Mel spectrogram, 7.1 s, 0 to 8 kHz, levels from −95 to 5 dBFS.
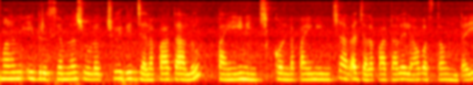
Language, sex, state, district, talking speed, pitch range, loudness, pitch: Telugu, female, Andhra Pradesh, Chittoor, 120 wpm, 200-220 Hz, -17 LUFS, 205 Hz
